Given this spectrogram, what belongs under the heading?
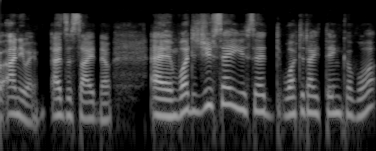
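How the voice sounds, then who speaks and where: Speaking at a very fast pace with an Irish accent, a woman shows ordinary pitch variation in a dry, close sound with no echo against a quiet background. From Ireland. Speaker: comedian. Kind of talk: interview.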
